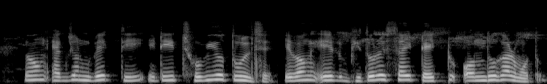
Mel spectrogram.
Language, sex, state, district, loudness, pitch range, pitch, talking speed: Bengali, male, West Bengal, North 24 Parganas, -22 LUFS, 175-205 Hz, 190 Hz, 165 wpm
